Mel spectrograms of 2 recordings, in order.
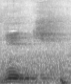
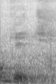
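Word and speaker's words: Goethe: ter ouvido falar né a gente diz get né mas pronuncia mais ou menos assim como se fosse o get né G né enfim não sou alemão mas é o gate que você já devem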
